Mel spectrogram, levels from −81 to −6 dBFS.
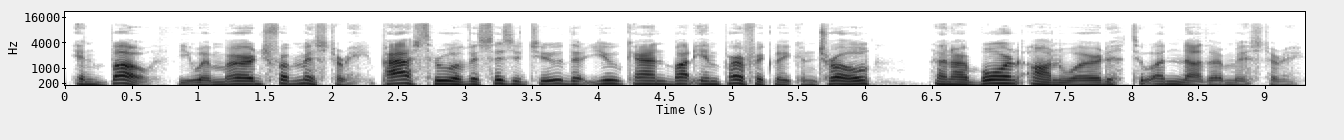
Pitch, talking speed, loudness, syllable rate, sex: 140 Hz, 150 wpm, -20 LUFS, 4.9 syllables/s, male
